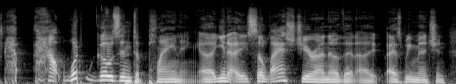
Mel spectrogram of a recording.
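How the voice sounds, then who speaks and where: A man hosting a radio interview, asking questions in a halting way with many fillers and restarts. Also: mid-range voice, sing-song. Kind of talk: casual radio interview talk. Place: radio studio.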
